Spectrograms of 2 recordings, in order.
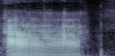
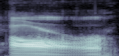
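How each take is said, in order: First: The R is soft, Australian-style. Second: The R is strongly pronounced, American-style.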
